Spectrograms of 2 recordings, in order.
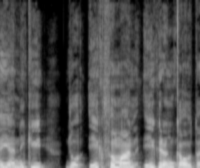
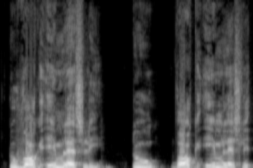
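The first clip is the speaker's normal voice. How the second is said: slow dictation; much slower than usual. Shown as a demonstration. Teacher dictates the definition slowly.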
